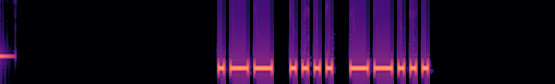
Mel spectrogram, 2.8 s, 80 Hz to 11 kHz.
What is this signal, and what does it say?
Morse code, heard as a keyed tone, about 37 wpm, 700 Hz. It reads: WH7
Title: USA Call Sign Prefixes - 40wpm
